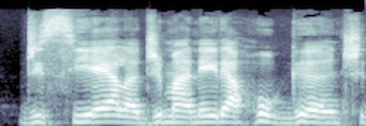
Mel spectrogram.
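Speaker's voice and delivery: plain reading voice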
